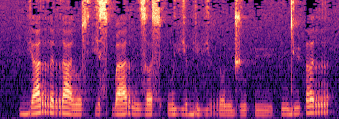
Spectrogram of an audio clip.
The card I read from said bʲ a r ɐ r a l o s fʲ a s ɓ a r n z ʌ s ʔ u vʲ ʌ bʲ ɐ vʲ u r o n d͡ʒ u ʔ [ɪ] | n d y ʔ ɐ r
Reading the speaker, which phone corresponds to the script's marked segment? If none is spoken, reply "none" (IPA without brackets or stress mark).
y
